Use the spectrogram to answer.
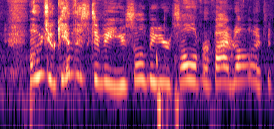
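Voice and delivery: very high, squeezed voice, hammed-up reproach; mock anguished plea. The voodoo victim to the stick buyer, mock anguished plea. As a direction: plead like a comically wronged victim.

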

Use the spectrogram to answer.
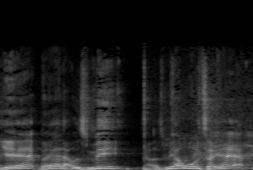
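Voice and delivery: lightly acted, offhand humble brag; Peter. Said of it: "And he'll be like".

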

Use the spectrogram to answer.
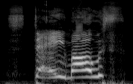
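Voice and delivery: shout. Retold or imitated. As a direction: yell it out like a desperate plea. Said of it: "he literally shouts".

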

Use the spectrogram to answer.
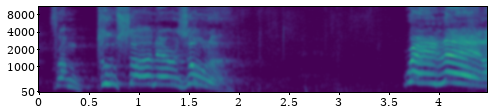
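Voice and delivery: imitating a loud, high, slow sports announcer. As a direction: boom it out like the TV intro calling his name. TV announcer voiced in story.

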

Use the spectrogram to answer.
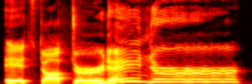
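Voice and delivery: big, high, drawn-out shout of the name; excited announcement. Acted. Streamer hyping up a returning character, dramatic announcement. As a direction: announce him like a game-show host.

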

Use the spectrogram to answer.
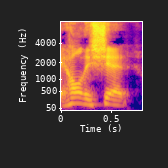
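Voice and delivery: ordinary delivery, nothing marked

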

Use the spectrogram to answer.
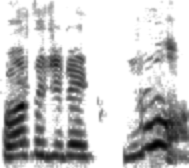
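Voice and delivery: high, loud disbelieving shout; shocked disbelief. Real, not acted. Friend's shocking story reaction.

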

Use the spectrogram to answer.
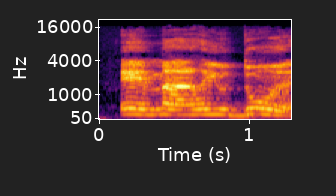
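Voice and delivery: imitating a Jamaican street seller, high and loud; a light Jamaican accent, friendly greeting. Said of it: "he had a Jamaican accent".

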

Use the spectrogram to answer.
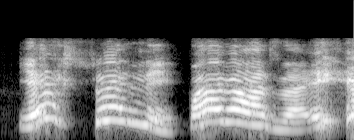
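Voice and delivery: jolly big man being kind; kindly head teacher. Retold or imitated. Head teacher kindly answering the timid girl. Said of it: "He went".

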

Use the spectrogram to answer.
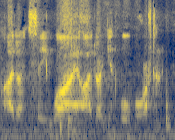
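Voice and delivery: ordinary talk, nothing marked

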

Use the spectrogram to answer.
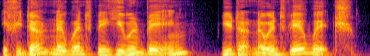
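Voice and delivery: quick, high, chirpy quoting; cheerfully. A narrator's reading. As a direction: rattle the saying off cheerfully. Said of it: "said Tiffany cheerfully".

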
